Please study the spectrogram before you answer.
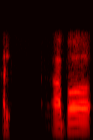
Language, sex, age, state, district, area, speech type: Malayalam, male, 30-45, Kerala, Kozhikode, urban, conversation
